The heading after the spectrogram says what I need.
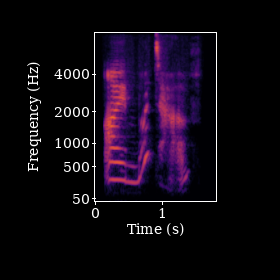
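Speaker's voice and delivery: slyly evasive tone. Asked if they've never had hot chocolate, the narrator replies, sly. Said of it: "I said slyly".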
